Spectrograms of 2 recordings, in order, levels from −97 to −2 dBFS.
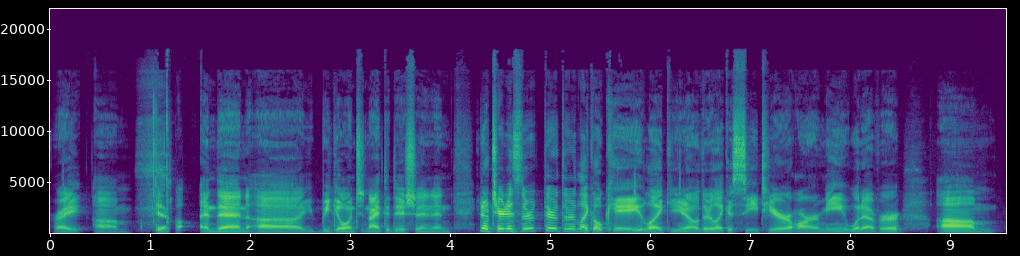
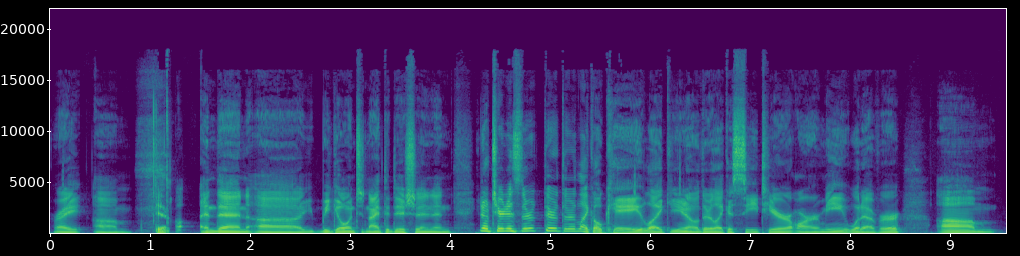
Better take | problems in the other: second | thin; very; fading below 650 Hz

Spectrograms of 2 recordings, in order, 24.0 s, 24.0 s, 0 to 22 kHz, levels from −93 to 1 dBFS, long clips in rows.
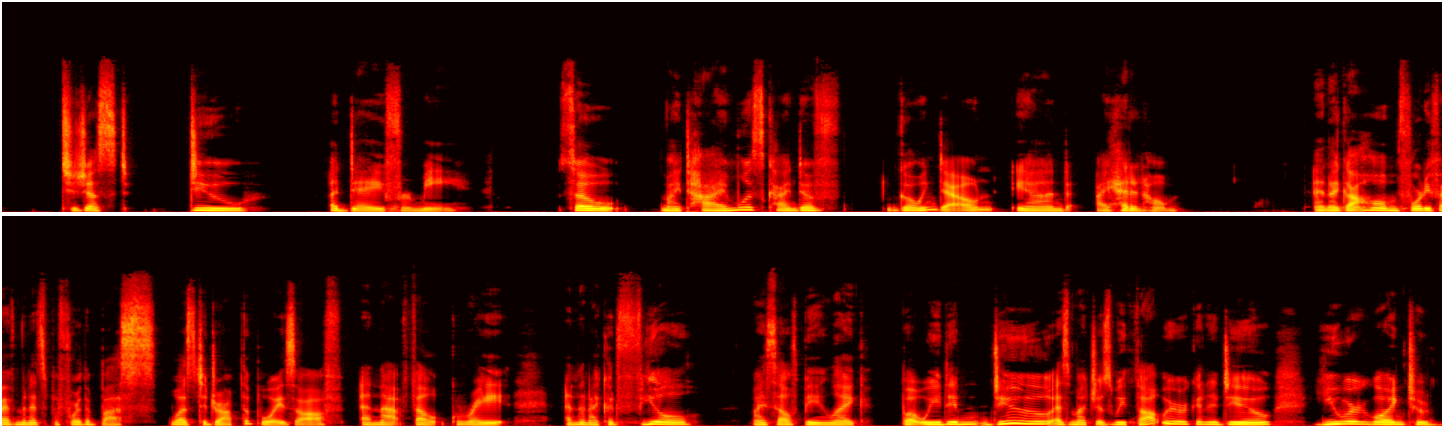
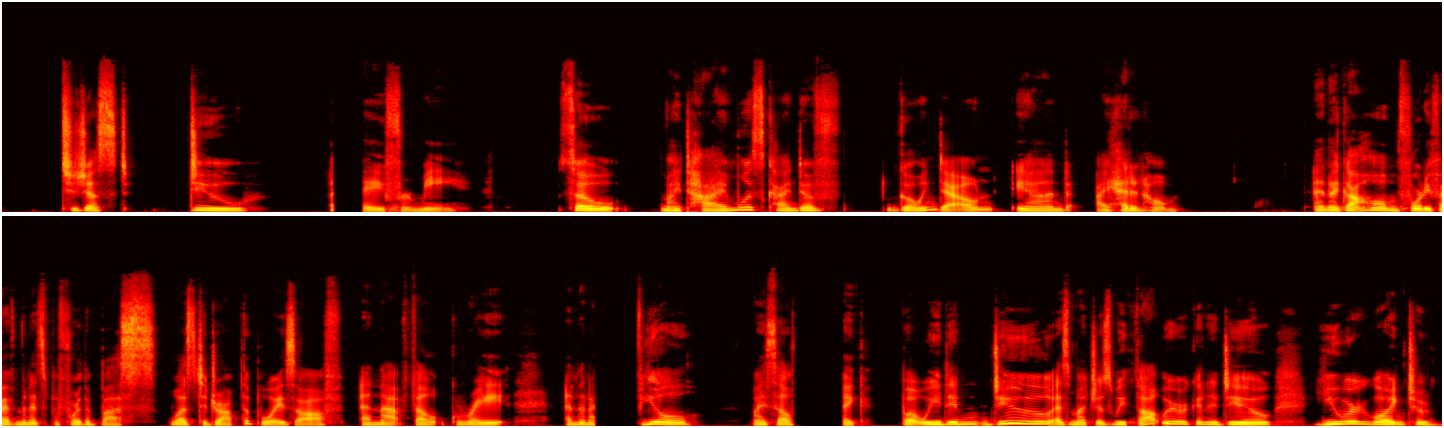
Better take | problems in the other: first | audio cutting out; at 3 s, at 17 s and at 19 s

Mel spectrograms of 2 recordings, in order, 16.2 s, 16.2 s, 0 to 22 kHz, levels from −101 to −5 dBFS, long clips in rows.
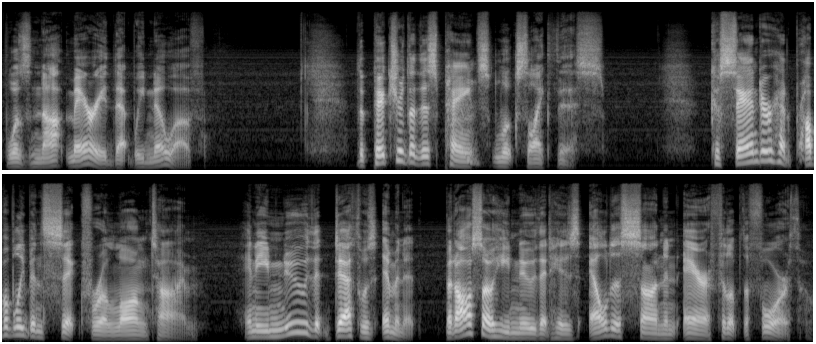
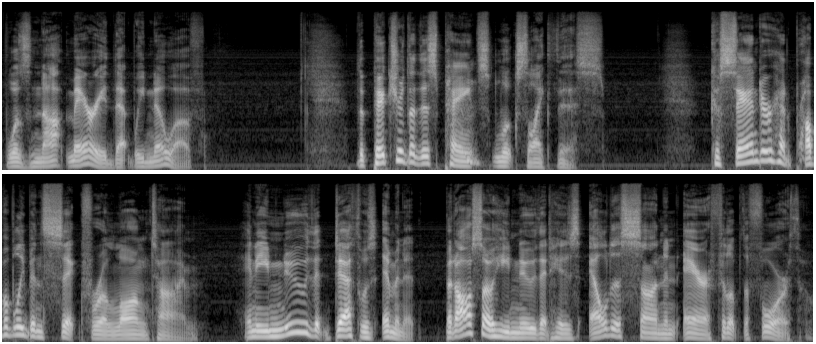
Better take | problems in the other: second | thin; very; fading below 550 Hz

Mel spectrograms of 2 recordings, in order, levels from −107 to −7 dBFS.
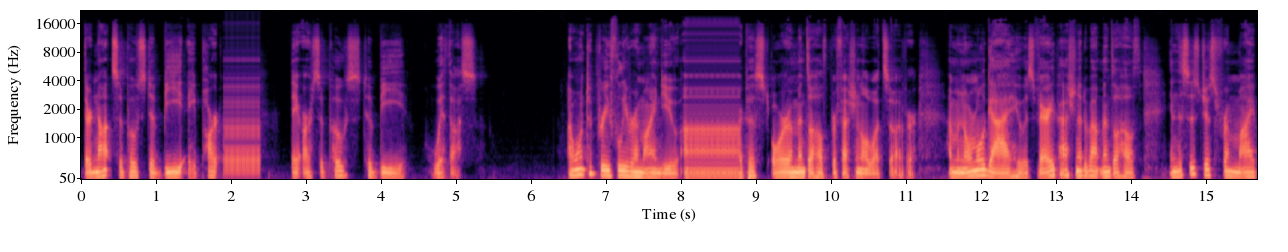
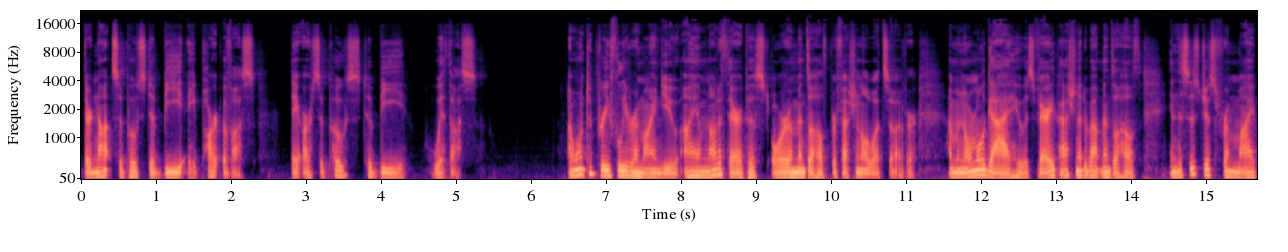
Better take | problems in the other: second | audio freezing; at 2 s and at 8 s for 0.5 s

